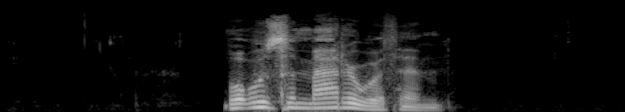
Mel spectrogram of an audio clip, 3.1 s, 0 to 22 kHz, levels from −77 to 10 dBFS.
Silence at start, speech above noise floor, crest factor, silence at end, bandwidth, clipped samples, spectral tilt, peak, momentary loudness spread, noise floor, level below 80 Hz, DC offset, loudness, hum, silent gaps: 1.15 s; 57 dB; 20 dB; 0.9 s; 13 kHz; under 0.1%; -4 dB/octave; 0 dBFS; 13 LU; -73 dBFS; -54 dBFS; under 0.1%; -16 LUFS; none; none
